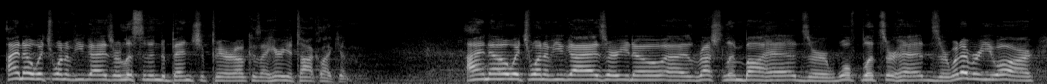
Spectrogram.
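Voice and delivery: ordinary delivery

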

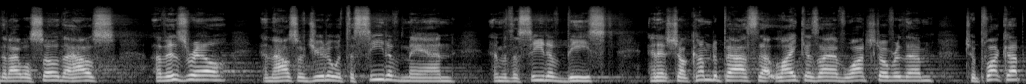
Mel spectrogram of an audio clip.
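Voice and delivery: ordinary delivery

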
